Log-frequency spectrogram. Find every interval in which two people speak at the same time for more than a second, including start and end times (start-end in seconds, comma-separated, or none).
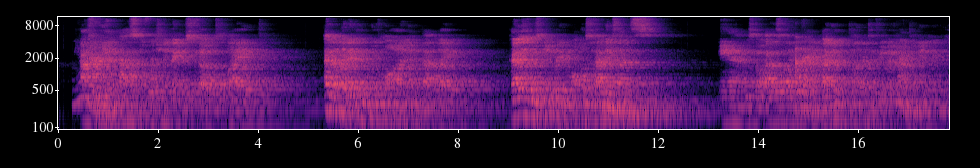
none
